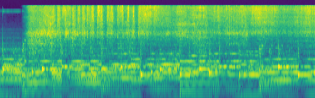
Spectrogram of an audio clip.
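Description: Background music, with a steady hiss starting about half a second in: compressed air being blown over the car's interior to clear liquid from between buttons and dashboard parts.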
